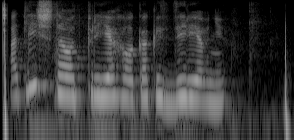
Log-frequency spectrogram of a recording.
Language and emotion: Russian, positive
